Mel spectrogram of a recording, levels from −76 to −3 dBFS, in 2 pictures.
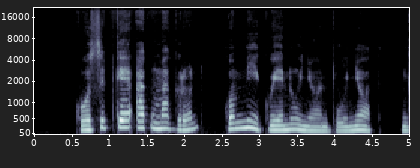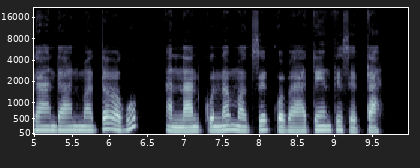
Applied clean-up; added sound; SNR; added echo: neural mask model DeepFilterNet 3.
